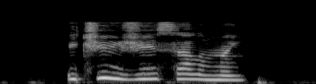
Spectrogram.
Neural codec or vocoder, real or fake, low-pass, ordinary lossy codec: codec, 16 kHz, 8 kbps, FreqCodec, larger model; fake; 7.2 kHz; MP3, 64 kbps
